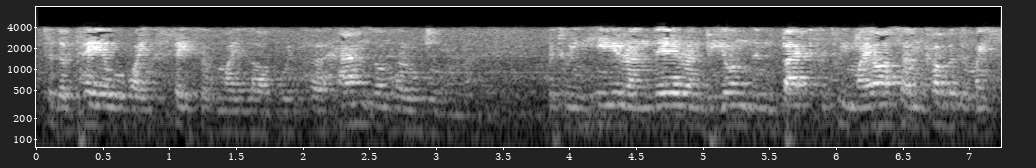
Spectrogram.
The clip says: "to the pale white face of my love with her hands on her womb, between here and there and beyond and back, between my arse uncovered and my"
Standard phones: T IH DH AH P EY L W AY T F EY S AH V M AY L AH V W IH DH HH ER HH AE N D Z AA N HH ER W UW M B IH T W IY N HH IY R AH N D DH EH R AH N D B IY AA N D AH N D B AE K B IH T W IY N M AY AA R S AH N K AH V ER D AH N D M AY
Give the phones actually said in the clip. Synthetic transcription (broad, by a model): T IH DH AH P EY L W AY T F EY S AH V M AY L AH V W IH DH ER HH AE N D Z N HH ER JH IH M B IH T W IY N HH IY R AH N DH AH R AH N B IY AA N D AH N B AE K B IH T W IY N M AY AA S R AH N K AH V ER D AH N M AY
